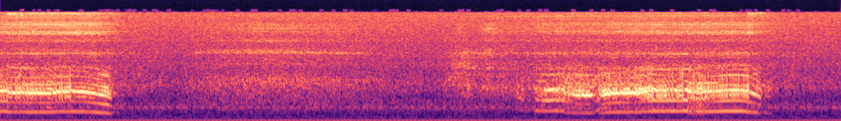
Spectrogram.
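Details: Daughter snoring in sleep upstairs, likened to a crying baby or cat: two loud, high-pitched whistling snores with a tonal, crying quality, separated by quiet breathing in a small room.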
